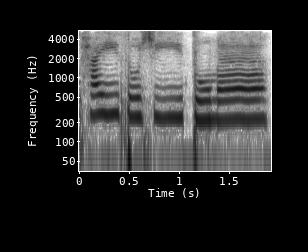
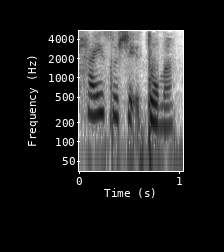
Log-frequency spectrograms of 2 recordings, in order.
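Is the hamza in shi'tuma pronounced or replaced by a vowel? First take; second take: replaced; pronounced. First: The glottal stop is replaced by a long vowel. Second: The glottal stop in shi'tuma is clearly pronounced. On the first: "الإبدال يجي على التوسط" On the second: "هقرأ بالتوسط مع الإظهار والتحقيق"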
